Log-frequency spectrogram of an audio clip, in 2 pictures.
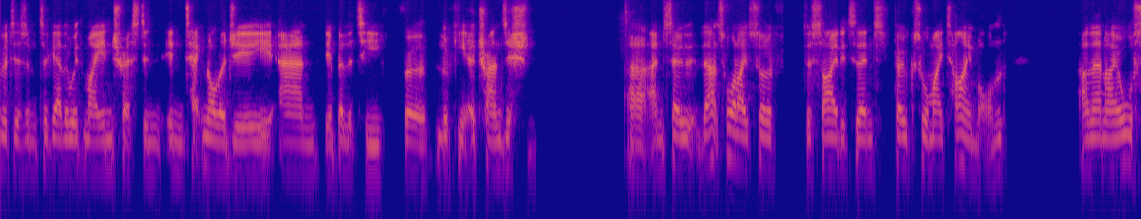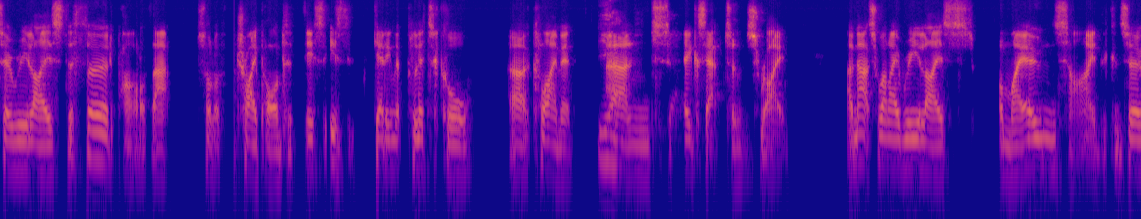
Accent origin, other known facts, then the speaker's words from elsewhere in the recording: Bristol, South West England, United Kingdom; I grew up in Bristol, big aerospace sort of capital.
